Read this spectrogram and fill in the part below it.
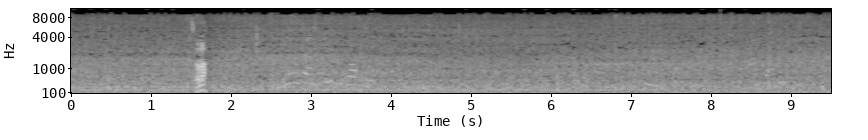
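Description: Water trickles steadily down a small stream.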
